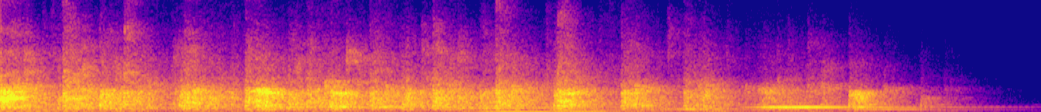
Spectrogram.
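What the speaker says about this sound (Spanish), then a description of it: "Den un aplauso al Señor." A church congregation claps rhythmically in praise during a worship service, steady claps over sustained musical tones, then fading out near the end.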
